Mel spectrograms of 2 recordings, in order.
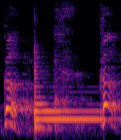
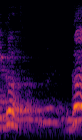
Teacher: क जरा क चा उच्चार केला ना घशातून करावा लागतो. क ख या दोन शब्दाचा उच्चार करण्याकरता जेवढा जोर द्यावा लागतो तेवढा ग चा उच्चार करण्याकरता द्यावा लागत नाही. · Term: कठोर वर्ण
